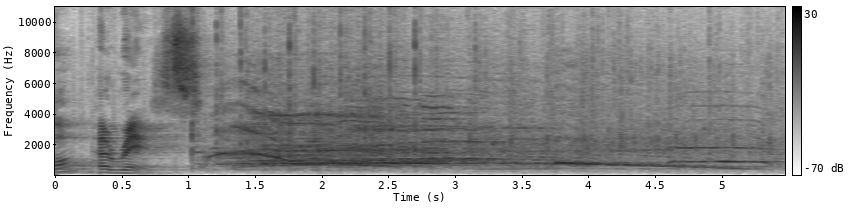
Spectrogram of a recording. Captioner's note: audience cheers and applauds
